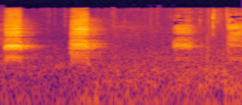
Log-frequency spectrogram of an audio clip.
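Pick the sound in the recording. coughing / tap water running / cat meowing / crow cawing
crow cawing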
